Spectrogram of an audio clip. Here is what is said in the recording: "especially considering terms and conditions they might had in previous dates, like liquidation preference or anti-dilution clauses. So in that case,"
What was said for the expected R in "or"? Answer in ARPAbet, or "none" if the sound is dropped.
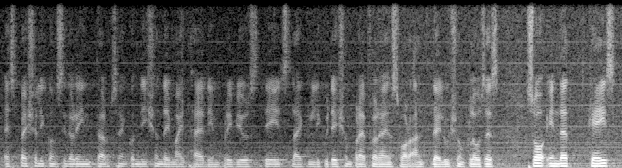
R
